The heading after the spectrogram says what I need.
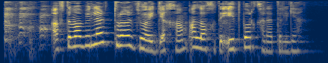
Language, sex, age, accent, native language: Uzbek, female, 19-29, Toshkent shahri, Uzbek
